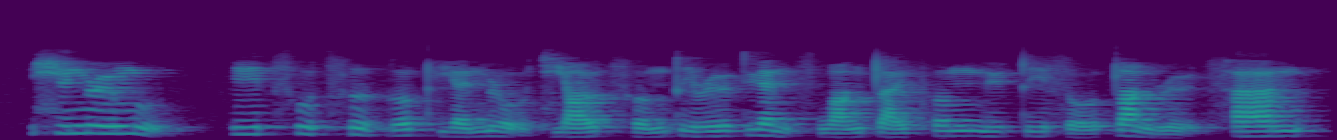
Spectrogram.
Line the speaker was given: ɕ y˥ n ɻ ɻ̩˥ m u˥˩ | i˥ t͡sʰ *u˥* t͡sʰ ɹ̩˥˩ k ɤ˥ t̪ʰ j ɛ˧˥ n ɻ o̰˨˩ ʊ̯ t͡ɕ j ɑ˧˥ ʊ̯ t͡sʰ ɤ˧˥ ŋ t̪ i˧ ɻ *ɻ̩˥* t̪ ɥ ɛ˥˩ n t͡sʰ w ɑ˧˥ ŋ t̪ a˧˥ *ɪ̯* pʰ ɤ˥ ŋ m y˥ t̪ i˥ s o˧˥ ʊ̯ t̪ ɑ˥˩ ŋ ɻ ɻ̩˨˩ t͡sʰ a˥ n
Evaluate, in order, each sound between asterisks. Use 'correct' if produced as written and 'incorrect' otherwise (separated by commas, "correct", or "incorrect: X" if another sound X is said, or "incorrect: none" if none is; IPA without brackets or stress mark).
incorrect: u˥˧, correct, correct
